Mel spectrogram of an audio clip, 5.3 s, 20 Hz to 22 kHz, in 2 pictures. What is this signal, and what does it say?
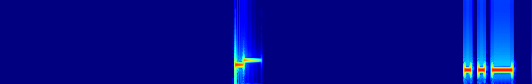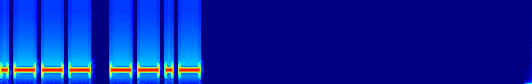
Morse code, heard as a keyed tone, about 36 wpm, 700 Hz. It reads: UJQ
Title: USA Call Sign Postfixes - 3 Letters 35wpm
